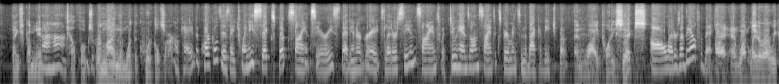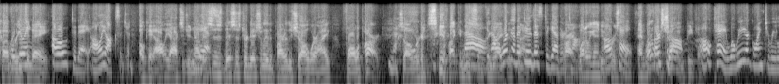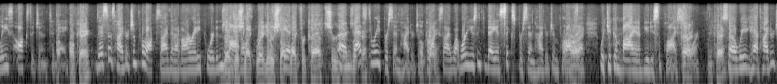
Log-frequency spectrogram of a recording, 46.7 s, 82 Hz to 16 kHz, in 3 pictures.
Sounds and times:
Speech: 14.2s - 16.4s, 23.7s - 26.1s, 32.3s - 32.9s, 35.6s - 38.6s.

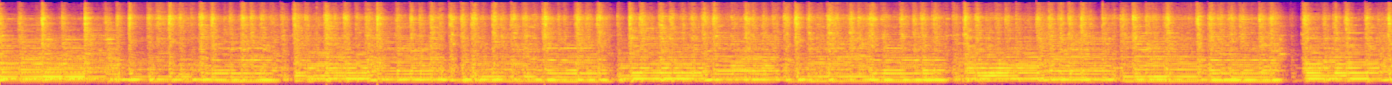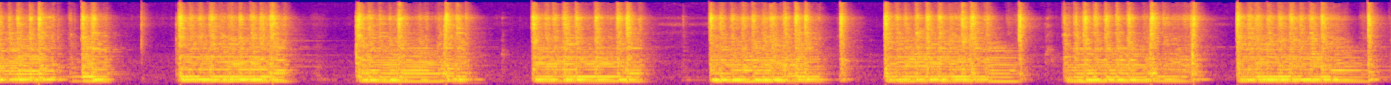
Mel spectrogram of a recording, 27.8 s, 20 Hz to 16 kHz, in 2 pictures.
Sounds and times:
Music: 0.0s - 27.8s.

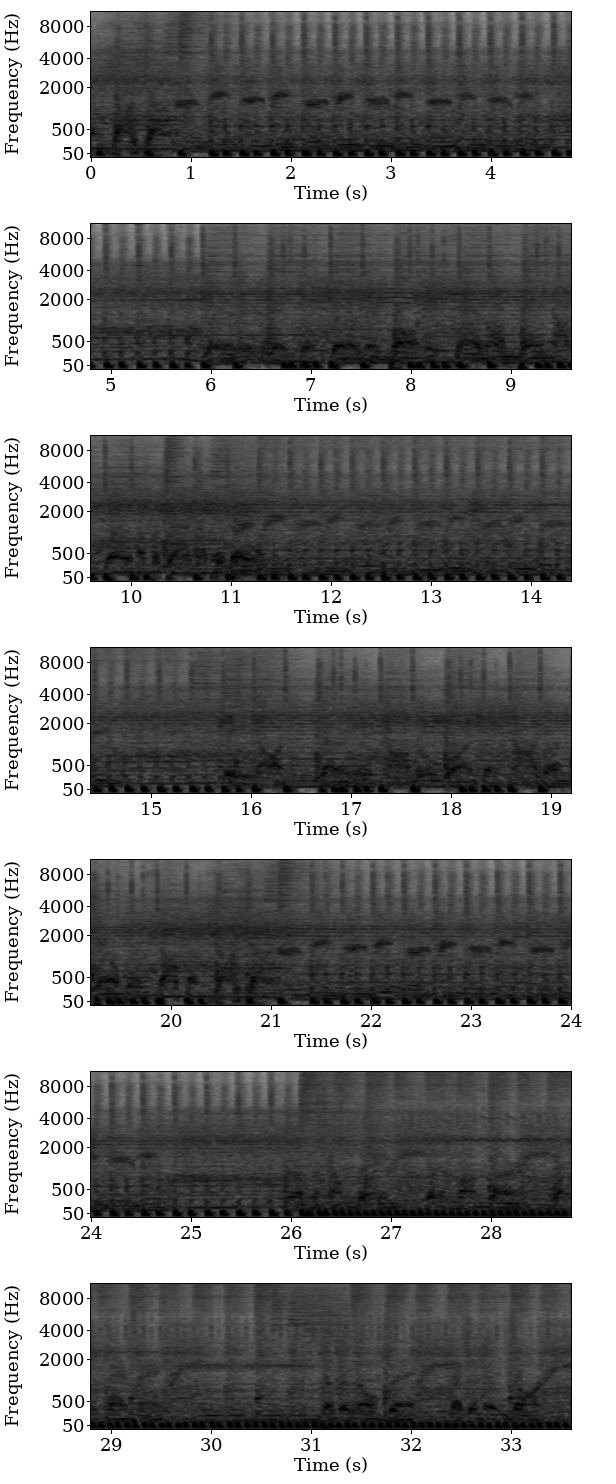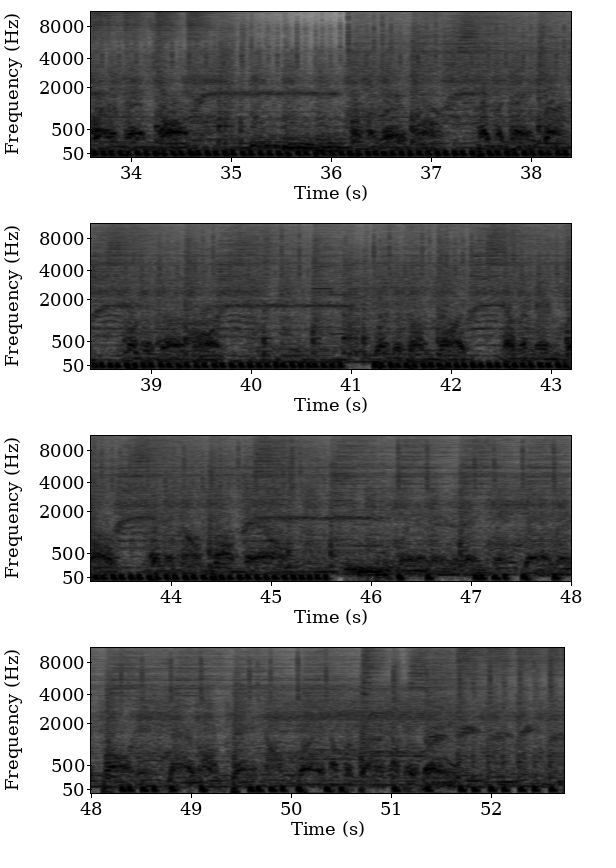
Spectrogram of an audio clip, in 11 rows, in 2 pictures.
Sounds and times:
Angry music: 0.0s - 52.7s.

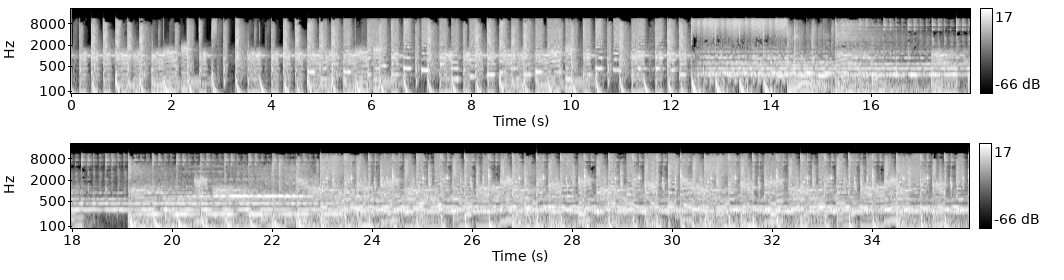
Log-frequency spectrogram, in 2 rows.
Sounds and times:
Video game music: 0.1s - 35.9s.

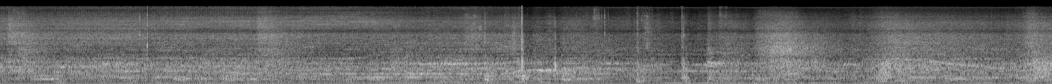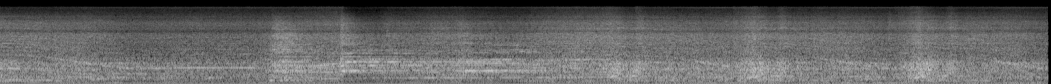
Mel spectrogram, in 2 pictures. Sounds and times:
Medium engine (mid frequency): 0.0s - 21.0s
Vehicle: 0.0s - 21.0s.

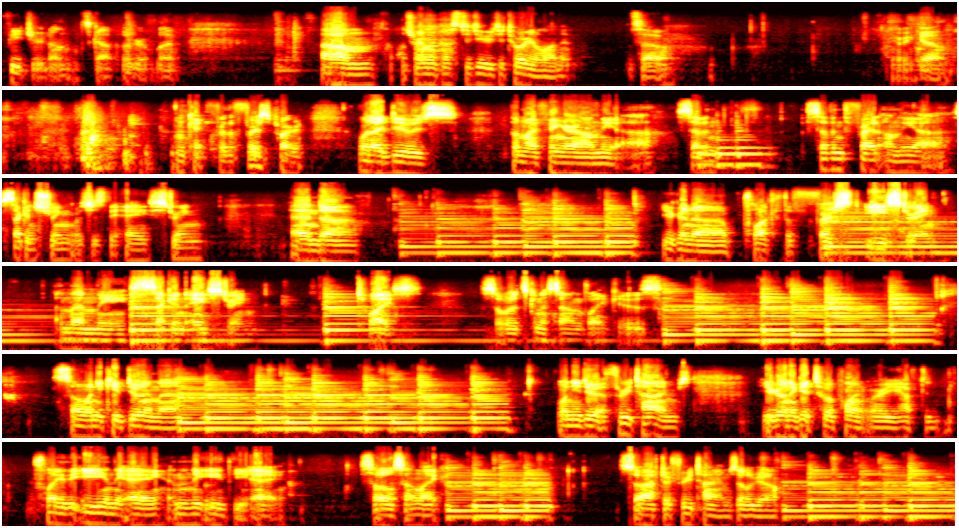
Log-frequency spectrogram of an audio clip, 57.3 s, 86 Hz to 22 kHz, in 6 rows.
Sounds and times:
Speech: 0.0s - 1.8s, 3.2s - 6.8s, 8.8s - 9.6s, 11.2s - 16.8s, 17.6s - 21.2s, 22.0s - 22.8s, 25.7s - 28.5s, 29.2s - 31.2s, 32.2s - 32.9s, 33.5s - 35.3s, 38.7s - 40.0s, 43.5s - 45.2s, 45.8s - 50.7s, 51.3s - 52.2s, 53.4s - 55.5s
Music: 16.5s - 17.3s, 23.0s - 25.5s, 27.3s - 38.0s, 40.0s - 43.3s, 52.2s - 53.3s, 55.5s - 57.2s.

